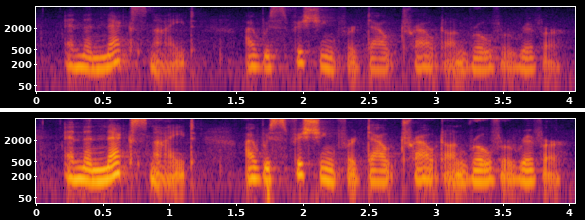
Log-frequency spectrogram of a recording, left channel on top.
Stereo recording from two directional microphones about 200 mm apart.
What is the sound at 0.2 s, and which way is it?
A woman's voice, 35° right (ahead or behind).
